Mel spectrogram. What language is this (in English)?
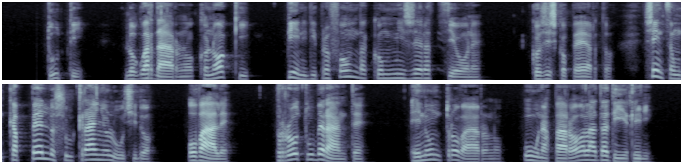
Italian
